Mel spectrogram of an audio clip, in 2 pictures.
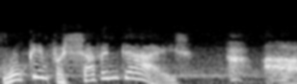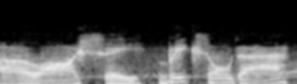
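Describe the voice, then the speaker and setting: A man's voice: mid-range voice, sing-song, takes it slowly, bright, forceful tone, faint music behind, heavily acted. A man playing the Artful Dodger, a cocky, friendly teenage London pickpocket who talks in swaggering slang, in a radio play. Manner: slangy, swaggering, mock-genteel. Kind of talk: family radio play acting. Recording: dull lo-fi with faint noise.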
